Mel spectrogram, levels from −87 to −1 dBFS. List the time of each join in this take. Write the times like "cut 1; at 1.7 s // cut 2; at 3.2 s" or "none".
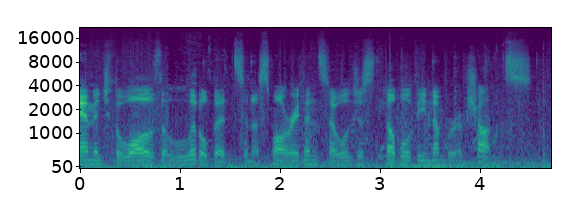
cut 1; at 2.2 s

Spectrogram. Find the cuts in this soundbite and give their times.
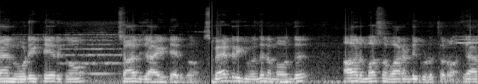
cut 1; at 2.1 s

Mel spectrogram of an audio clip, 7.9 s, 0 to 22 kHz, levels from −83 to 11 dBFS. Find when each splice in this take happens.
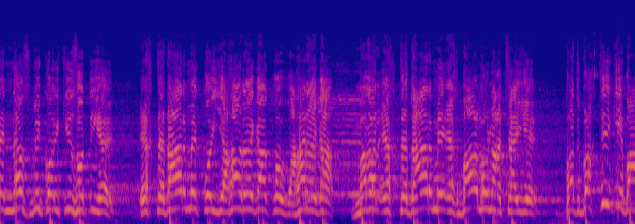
none

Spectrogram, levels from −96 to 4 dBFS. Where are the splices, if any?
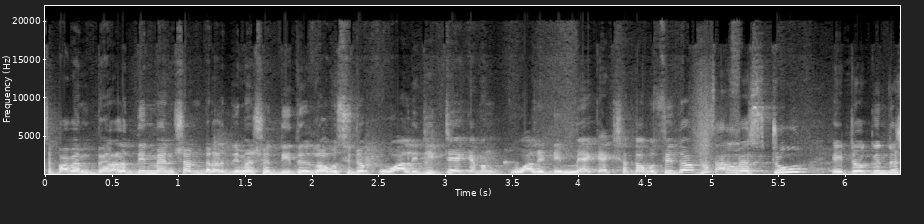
cut 1; at 5.0 s

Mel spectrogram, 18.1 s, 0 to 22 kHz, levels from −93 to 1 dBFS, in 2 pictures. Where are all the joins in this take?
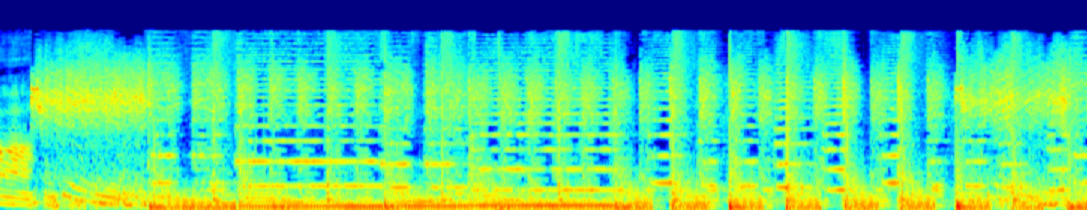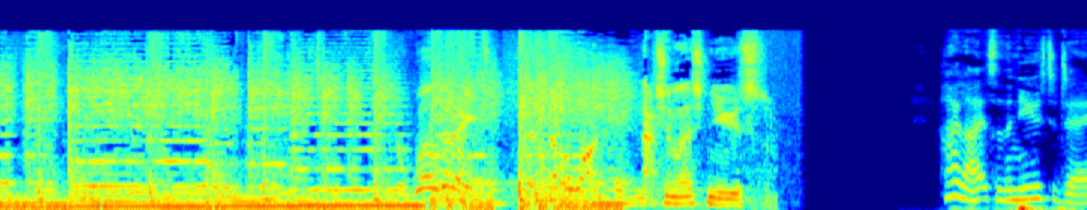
none

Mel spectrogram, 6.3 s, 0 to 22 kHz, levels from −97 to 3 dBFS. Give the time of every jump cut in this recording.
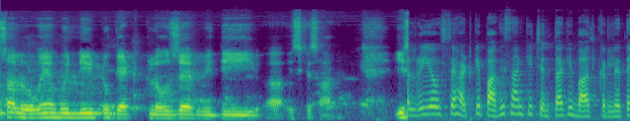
none

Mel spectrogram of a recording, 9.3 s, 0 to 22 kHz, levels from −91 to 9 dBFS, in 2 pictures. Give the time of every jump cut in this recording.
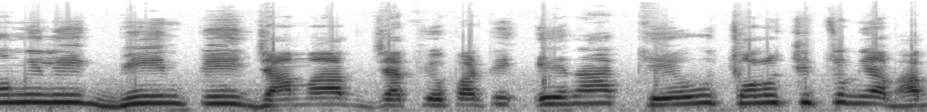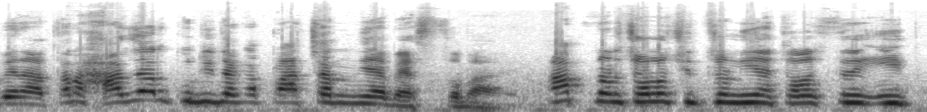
cut 1; at 7.2 s

